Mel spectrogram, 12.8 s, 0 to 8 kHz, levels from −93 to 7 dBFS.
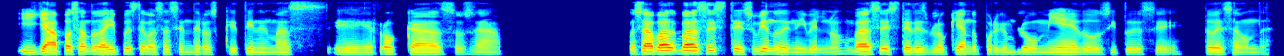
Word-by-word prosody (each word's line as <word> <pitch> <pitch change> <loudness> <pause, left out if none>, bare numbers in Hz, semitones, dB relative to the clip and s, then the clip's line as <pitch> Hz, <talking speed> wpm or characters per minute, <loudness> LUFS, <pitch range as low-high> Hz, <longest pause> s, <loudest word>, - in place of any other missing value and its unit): Y 120 - -4
ya 120 -1 +8
pasando 130 -1 +1
de 120 - +4
ahí, 120 0 +1
pues, 130 +2 -5
te 125 - -2
vas 120 -2 -4
a 120 - -6
senderos 115 +1 -8
que 110 - -11
tienen 115 0 -6
más, 110 -2 -10
eh, 105 -2 -8
rocas, 110 -2 -1
o 105 - -12
sea 100 -1 -10 1.3
O - - -2
sea, 135 -1 +8
vas 155 +2 +9
vas 155 0 +7
este 140 -4 -2
subiendo 130 +2 -2
de 115 - -2
nivel, 105 -1 -8
¿no? 115 +5 -10
Vas 130 +1 +4
este 130 -3 -1
desbloqueando, 115 +3 -3
por 115 -1 -7
ejemplo, 110 -1 -7
miedos 110 -1 -4
y 100 - -13
todo 105 0 -9
ese 100 +2 -13 0.2
toda 115 -1 0
esa 105 -2 -7
onda. 100 0 -13
115 Hz, 180 wpm, -22 LUFS, 105-125 Hz, 1.3 s, vas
